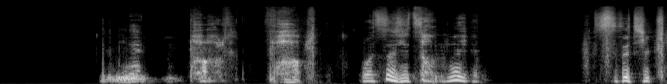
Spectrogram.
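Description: A man speaks with animation, close by.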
